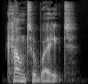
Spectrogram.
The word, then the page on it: counterweight: British English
